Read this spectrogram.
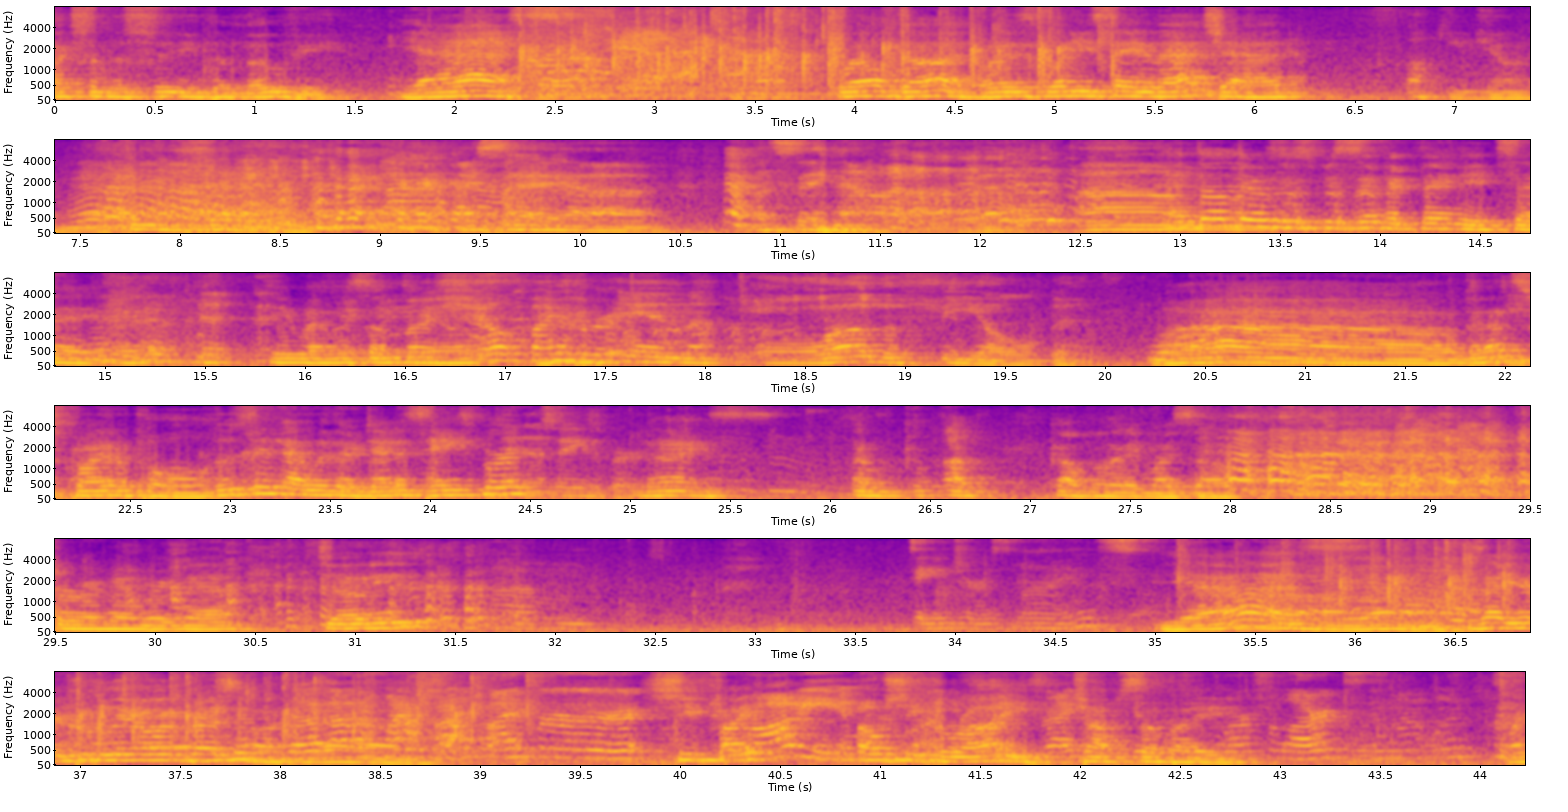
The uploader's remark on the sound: Live from the Punchline in Sacramento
